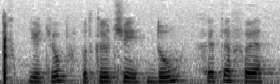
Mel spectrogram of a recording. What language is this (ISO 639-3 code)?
rus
